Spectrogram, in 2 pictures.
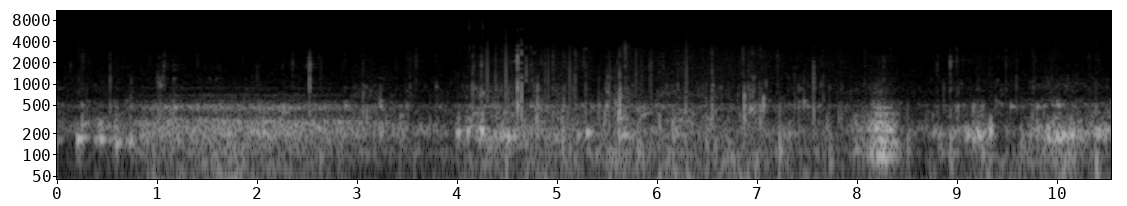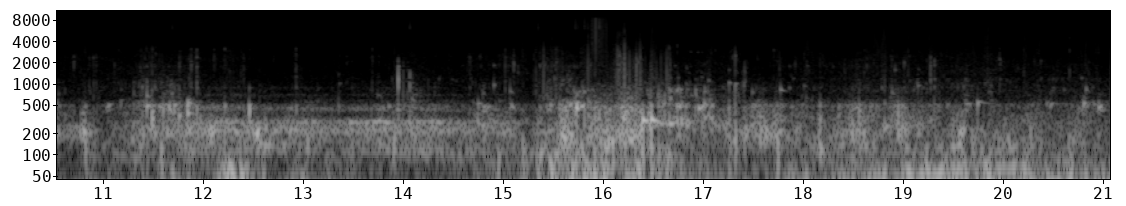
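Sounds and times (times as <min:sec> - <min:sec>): underwater rumbling and churning: 0:00.0 - 0:21.0.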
